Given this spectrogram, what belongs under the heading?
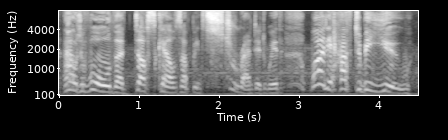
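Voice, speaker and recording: A woman's voice: mid-range voice, very animated, measured pace, husky. A woman playing a fierce, protective dusk elf vampire in an audio drama, bickering and doting theatrically. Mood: angry, mocking.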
